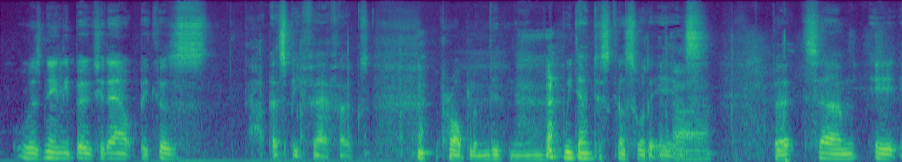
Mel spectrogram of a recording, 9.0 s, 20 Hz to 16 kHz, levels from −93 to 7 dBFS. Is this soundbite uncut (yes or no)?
no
